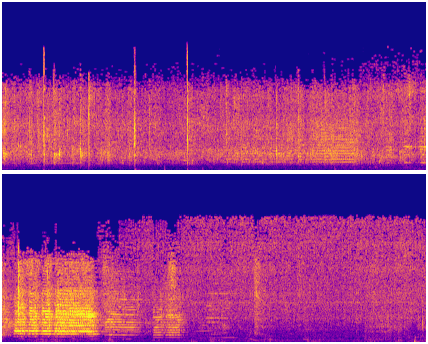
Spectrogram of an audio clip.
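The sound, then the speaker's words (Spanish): Crowd applause at a religious gathering fills the space while cornet blasts sound over it, with a loud, sustained honking stretch in the middle before the clapping continues more quietly. “El último aplauso a esa muchacha, María Santísima.”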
